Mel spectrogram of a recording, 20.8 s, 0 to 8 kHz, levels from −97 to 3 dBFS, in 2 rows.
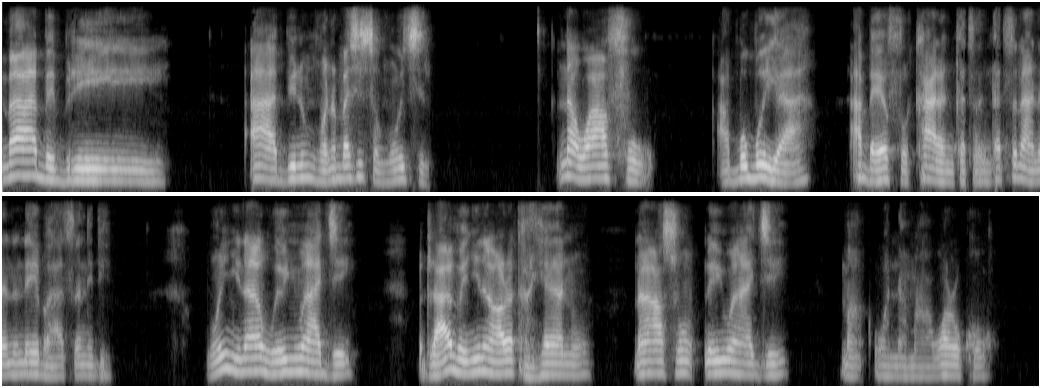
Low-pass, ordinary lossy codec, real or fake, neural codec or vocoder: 7.2 kHz; AAC, 48 kbps; fake; codec, 24 kHz, 3 kbps, HILCodec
